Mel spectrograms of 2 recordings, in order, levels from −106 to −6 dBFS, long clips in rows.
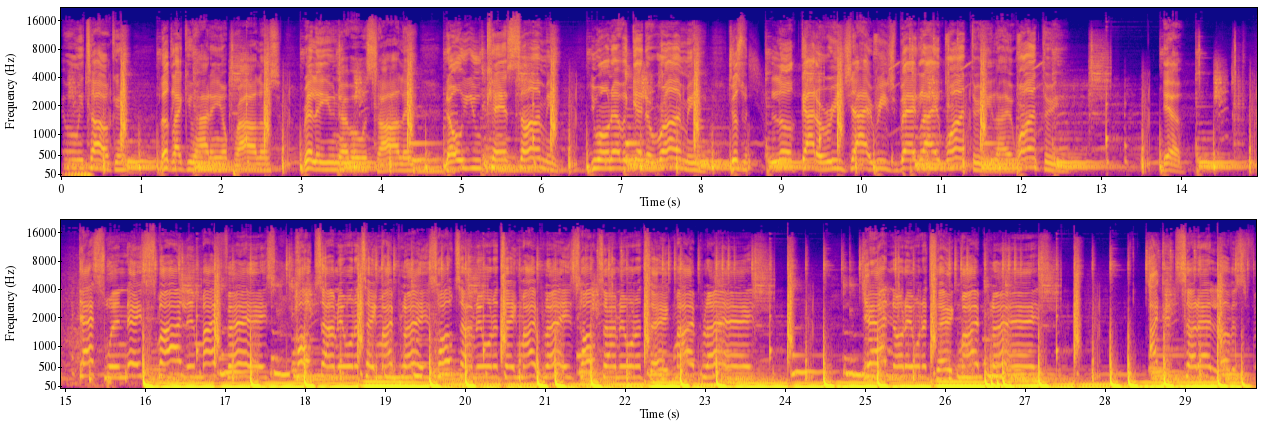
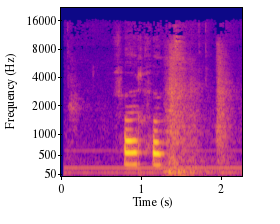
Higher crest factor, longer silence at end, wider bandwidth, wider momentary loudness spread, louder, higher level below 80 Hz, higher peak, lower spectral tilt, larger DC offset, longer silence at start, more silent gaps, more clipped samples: second, 12 dB vs 18 dB; second, 0 s vs 0.2 s; about the same, 15.5 kHz vs 15.5 kHz; second, 11 LU vs 20 LU; first, -14 LUFS vs -22 LUFS; first, -12 dBFS vs -56 dBFS; first, 0 dBFS vs -8 dBFS; about the same, -5 dB/octave vs -4.5 dB/octave; neither; second, 0.05 s vs 0.8 s; neither; neither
